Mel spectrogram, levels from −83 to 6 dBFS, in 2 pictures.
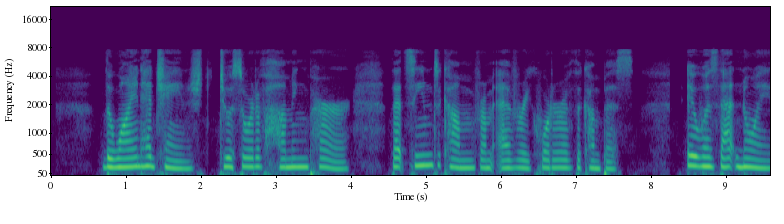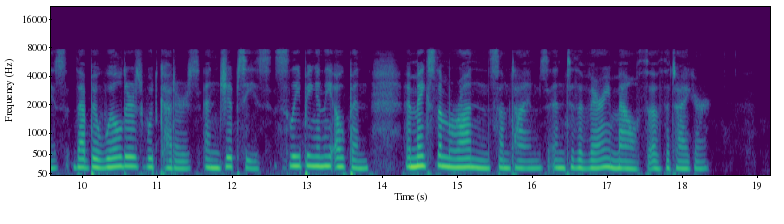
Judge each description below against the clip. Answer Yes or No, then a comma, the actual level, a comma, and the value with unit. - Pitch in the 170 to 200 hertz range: Yes, high, 190 Hz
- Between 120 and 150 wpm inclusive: Yes, average, 140 wpm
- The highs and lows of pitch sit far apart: No, average, 2.9 semitones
